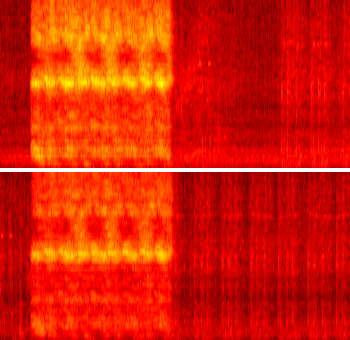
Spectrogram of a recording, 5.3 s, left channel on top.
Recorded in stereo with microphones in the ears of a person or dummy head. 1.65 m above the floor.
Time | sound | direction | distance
0.5 | writing | 35° left (ahead or behind) | 0.9 m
